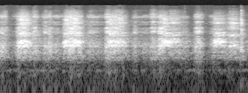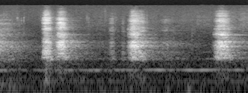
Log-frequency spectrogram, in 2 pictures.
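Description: A person panting heavily, with quick breaths about twice a second. After about three seconds it slows to three single sharp breaths about a second apart.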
